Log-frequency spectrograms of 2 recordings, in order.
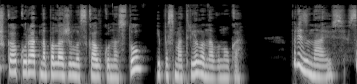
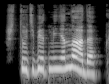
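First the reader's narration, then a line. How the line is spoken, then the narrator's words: Shout. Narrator (Russian): крикнул Миша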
